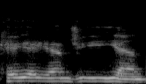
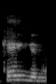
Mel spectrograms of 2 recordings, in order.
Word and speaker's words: Kangen: a Japanese word that's spelled K-A-N-G-E-N, but it's pronounced K-O-N-G-E-N, Kangen. And it means return to origin. And so I always have to correct people when they're out there saying Kangen water, because it's not Kangen water, it's Kangen water.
